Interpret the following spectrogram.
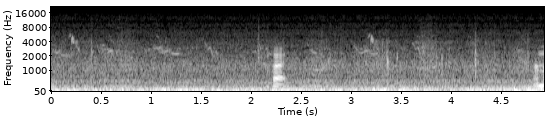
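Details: Honey bee swarm in 2019, the bees disturbed as a beekeeper blocks their path: a thick low hum of many wings persists throughout, with faint chirps and handling noises on top.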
